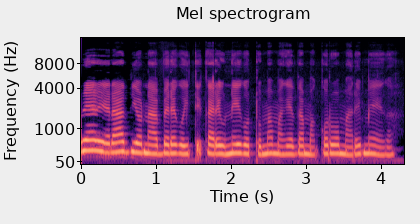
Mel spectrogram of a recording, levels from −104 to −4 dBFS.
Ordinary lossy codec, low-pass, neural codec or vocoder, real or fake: none; 14.4 kHz; none; real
